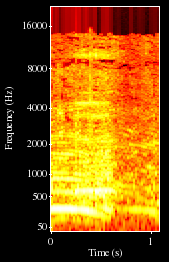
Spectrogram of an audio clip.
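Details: Cattle at a busy livestock market, Ambari haat in Dinajpur, on Friday 8 April 2022, where beef bulls are bought and sold; a loud, steady low moo that drops in pitch midway and fades into a softer tail.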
